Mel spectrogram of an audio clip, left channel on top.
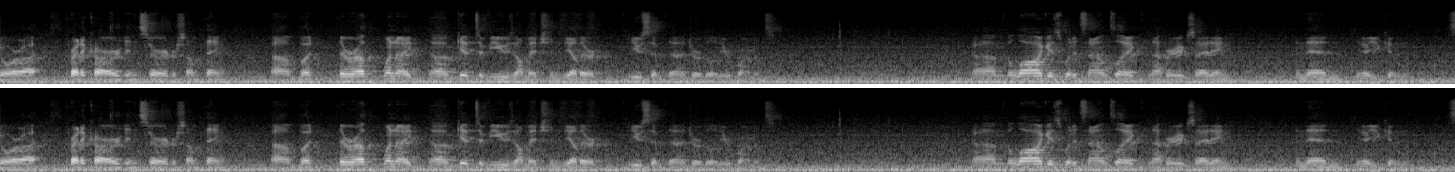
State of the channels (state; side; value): identical; both; correlation 1.00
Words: or a credit card insert or something. But there are, when I get to views, I'll mention the other use of the durability requirements. The log is what it sounds like, not very exciting. And then you can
